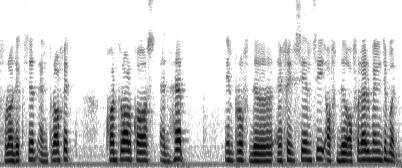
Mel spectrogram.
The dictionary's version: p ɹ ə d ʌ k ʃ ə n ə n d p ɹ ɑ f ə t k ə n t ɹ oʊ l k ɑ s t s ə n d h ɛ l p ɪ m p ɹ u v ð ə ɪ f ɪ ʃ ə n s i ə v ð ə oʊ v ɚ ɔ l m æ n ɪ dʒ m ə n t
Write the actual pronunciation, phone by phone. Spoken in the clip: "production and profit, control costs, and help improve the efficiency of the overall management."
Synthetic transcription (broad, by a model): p ɹ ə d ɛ k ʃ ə n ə n p ɹ ɑ f ə t k ə n t ɹ oʊ l k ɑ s s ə n h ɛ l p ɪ m p ɹ u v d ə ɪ f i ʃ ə n s i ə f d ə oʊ f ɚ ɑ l m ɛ n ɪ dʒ m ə n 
